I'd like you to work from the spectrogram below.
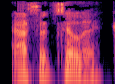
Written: acetylic

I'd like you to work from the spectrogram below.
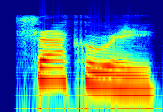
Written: saccharate

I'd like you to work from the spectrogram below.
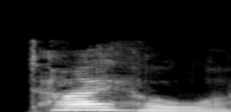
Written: taihoa

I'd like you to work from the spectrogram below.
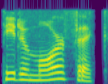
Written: paedomorphic

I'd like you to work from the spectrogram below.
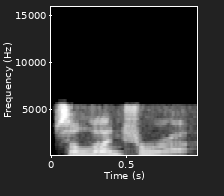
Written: coelentera

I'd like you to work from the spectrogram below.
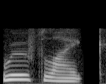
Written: rooflike

